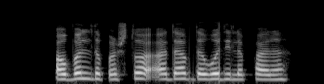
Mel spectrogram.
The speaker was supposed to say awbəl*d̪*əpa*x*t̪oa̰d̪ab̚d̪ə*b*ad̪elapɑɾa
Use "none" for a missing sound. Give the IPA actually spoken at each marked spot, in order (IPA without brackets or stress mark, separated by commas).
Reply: d̪, ʂ, w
